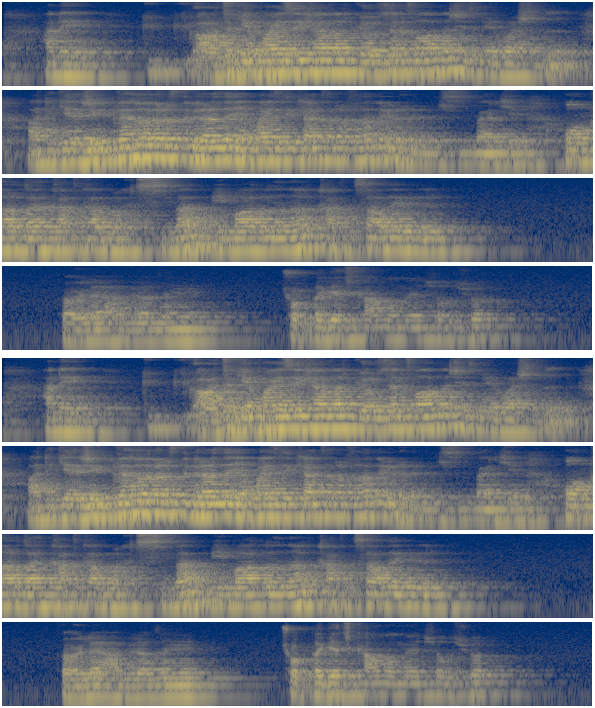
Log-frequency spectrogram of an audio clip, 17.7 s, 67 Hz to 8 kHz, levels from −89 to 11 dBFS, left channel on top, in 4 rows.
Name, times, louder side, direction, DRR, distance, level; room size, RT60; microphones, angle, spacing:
voice 1, 0.0-0.6 1.1-12.1, equal, 20° right, -4 dB, 0.9 m, -19 dB
voice 2, 1.5-1.9 13.7-14.8 15.4-16.9, right 2 dB, 85° right, 5 dB, 0.5 m, -23 dB
4.9 x 2.3 x 4.2 m, 1.0 s
head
